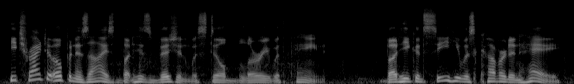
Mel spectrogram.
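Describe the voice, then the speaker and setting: Brief: male narrator for dramatic fiction, low voice with lively rise and fall, expressive scripted read. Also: a little hiss or hum. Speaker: narrator and voice actor.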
